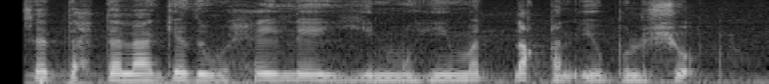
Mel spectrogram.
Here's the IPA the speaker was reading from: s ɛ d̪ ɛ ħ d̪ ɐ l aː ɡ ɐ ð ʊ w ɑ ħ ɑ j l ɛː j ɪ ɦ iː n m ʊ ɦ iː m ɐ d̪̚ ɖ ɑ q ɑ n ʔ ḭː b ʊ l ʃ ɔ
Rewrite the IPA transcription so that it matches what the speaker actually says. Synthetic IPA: s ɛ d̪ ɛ ħ d̪ ɐ l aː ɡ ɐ ð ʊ w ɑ ħ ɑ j l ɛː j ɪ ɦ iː n m ʊ ɦ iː m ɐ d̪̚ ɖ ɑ q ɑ n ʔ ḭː b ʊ l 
